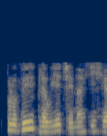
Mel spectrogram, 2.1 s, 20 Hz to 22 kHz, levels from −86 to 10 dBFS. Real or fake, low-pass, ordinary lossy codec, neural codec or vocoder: real; 7.2 kHz; AAC, 16 kbps; none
